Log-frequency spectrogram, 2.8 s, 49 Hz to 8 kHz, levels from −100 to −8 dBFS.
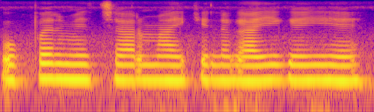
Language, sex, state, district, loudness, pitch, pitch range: Hindi, female, Jharkhand, Palamu, -14 LUFS, 210 Hz, 205-215 Hz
